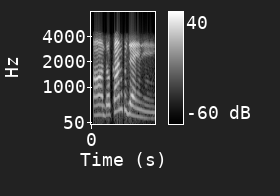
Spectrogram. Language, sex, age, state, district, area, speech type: Odia, female, 18-30, Odisha, Nabarangpur, urban, conversation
